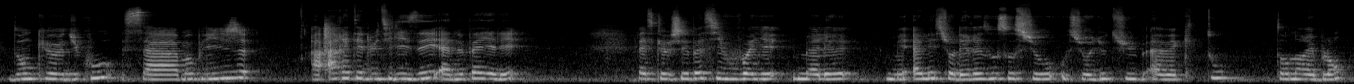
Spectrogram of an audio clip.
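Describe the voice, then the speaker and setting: A woman in her thirties chatting casually at home as she answers viewer questions, gentle and hesitant. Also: a little high, echoey room, a little hiss or hum. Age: 30s. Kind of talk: casual FAQ chat.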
